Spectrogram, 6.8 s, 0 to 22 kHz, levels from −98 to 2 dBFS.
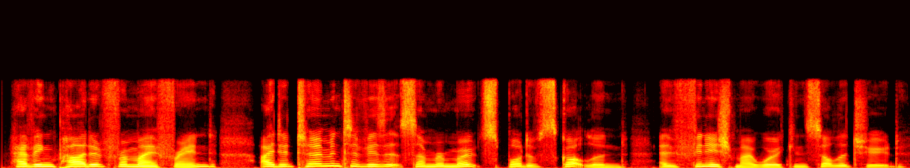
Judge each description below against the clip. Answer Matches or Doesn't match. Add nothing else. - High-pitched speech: Matches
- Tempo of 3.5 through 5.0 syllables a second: Doesn't match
